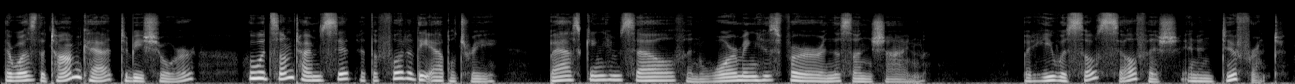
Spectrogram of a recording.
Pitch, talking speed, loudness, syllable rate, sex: 180 Hz, 160 wpm, -17 LUFS, 4.5 syllables/s, female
